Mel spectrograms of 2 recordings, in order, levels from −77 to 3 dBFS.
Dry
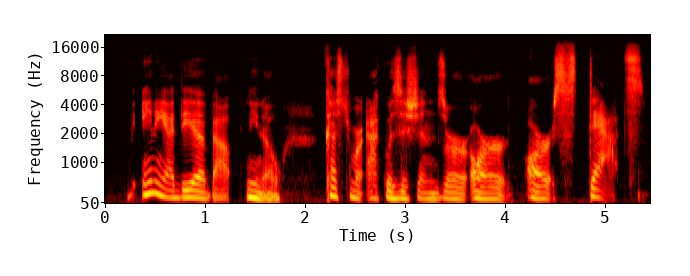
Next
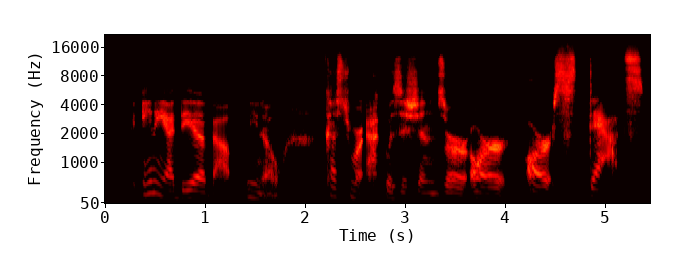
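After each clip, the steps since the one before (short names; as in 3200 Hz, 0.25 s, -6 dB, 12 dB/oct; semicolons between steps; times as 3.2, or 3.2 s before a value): limiter -21.5 dBFS, peak gain reduction 9.5 dB; HPF 1300 Hz 12 dB/oct; spectral expander 1.5:1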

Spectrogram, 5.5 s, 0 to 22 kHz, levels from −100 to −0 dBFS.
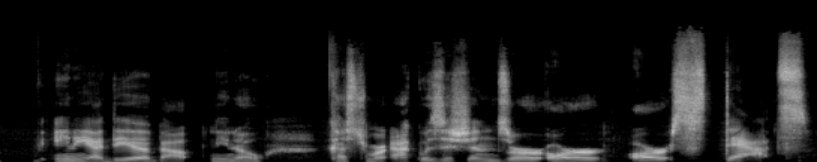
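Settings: low shelf 320 Hz +6 dB; gain +4.5 dB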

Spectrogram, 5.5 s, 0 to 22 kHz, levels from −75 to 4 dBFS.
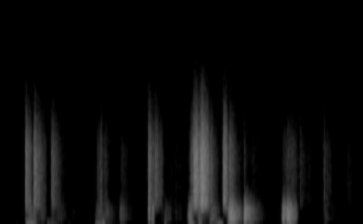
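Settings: rotary speaker horn 1 Hz; noise vocoder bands 3; ending taper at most 110 dB/s; gain +7.5 dB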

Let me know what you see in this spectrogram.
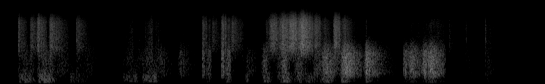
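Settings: reverse echo 0.194 s -5 dB; gain -3 dB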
